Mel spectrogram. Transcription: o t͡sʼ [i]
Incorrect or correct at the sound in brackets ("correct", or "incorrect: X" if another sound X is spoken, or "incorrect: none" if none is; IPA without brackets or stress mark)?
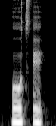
incorrect: e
